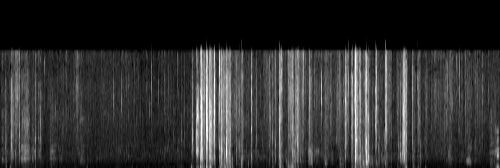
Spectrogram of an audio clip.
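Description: A puppy barking in short bursts, four groups of barks in the second half.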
